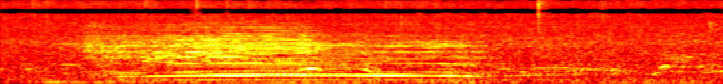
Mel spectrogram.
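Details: Cattle being unloaded from a truck give one long, steady, low moo lasting about two seconds, swelling then fading, over a quiet background.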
